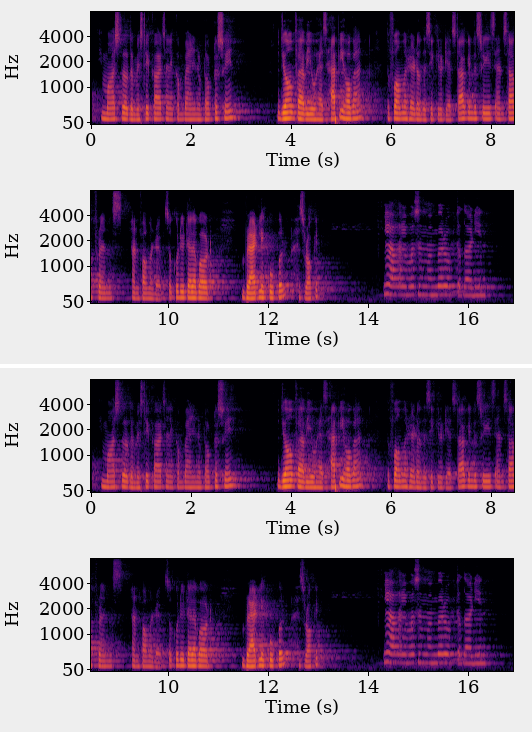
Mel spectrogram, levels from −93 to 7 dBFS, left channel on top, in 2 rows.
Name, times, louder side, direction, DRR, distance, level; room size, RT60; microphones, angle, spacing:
voice 1, 0.2-2.9 3.7-5.4 5.9-10.9 11.5-12.9, left 2 dB, 35° left, 10 dB, 0.9 m, -32 dB
voice 2, 14.3-16.3, equal, ahead, 8 dB, 1.0 m, -42 dB
30.0 x 22.5 x 7.0 m, 1.4 s
head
